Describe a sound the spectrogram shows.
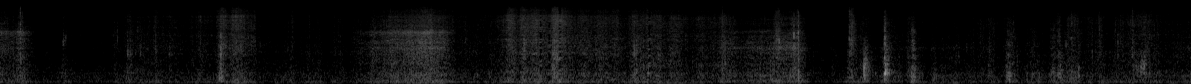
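Paper rustles and crinkles as a sheet is peeled back slowly.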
